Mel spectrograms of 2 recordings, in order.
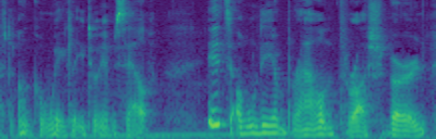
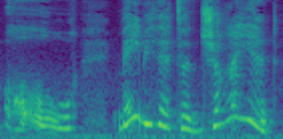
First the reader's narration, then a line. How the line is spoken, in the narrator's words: cried the boy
